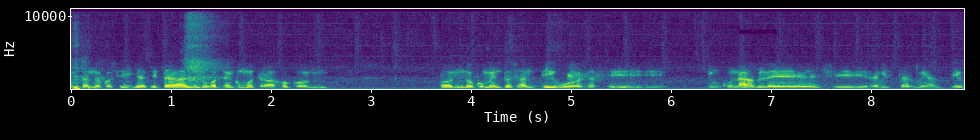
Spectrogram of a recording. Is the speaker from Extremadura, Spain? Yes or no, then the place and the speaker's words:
no; Sant Joan Despí, Catalonia, Spain; nosotros somos de San Juan de Espí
